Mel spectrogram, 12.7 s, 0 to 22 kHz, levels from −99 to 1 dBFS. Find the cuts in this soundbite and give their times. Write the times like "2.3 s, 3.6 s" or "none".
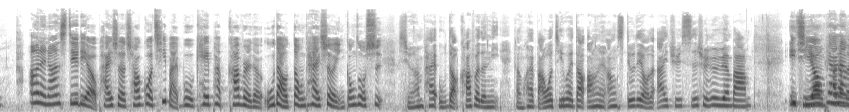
none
